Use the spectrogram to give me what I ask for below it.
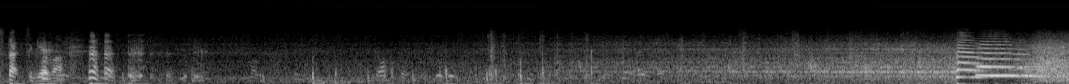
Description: People talking in foreign language, train horn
